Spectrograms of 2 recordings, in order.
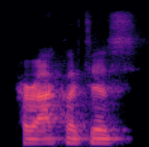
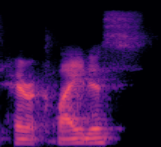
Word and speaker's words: Heraclitus: just to prove it it's not heraclitus it's heraclitus it's just me being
